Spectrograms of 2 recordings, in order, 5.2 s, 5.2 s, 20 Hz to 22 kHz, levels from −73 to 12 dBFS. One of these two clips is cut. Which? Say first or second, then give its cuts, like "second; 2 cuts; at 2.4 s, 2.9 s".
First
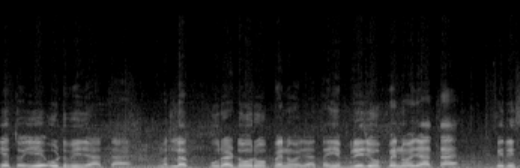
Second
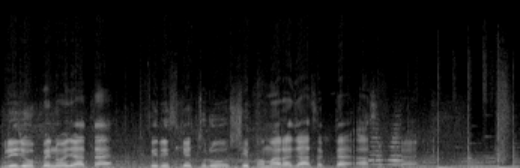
second; 1 cut; at 4.3 s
